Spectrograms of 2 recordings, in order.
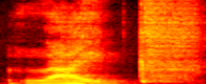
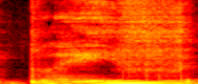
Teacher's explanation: Finishes tem IEZ. Likes é só um S. E plays é com o som de Z. Então, finishes com IZ.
